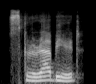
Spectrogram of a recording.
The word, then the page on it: scarabaeid: Indian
